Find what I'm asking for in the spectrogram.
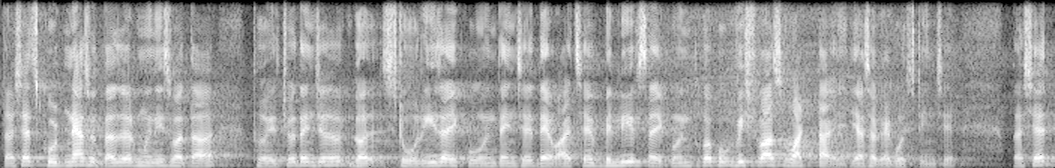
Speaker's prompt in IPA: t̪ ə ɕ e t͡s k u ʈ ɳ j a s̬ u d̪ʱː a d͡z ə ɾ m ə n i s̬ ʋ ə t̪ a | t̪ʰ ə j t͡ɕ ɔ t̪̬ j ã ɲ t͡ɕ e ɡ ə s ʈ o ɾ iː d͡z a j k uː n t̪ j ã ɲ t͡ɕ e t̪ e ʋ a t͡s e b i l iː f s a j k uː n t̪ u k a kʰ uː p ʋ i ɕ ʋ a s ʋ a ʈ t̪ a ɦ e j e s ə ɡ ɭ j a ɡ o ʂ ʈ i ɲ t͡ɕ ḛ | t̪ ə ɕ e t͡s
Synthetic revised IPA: t̪ ə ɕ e t͡s k u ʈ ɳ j a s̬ u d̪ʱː a d͡z ə ɾ m ə n i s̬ ʋ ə t̪ a | t̪ʰ ə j t͡ɕ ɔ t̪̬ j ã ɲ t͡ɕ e ɡ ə s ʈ o ɾ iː d͡z a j k uː n t̪ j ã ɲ t͡ɕ e d̪ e ʋ a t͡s e b i l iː f s a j k uː n t̪ u k a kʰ uː p ʋ i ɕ ʋ a s ʋ a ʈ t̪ a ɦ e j a s ə ɡ ɭ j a ɡ o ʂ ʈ i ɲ t͡ɕ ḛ | t̪ ə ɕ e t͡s

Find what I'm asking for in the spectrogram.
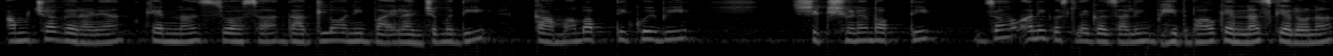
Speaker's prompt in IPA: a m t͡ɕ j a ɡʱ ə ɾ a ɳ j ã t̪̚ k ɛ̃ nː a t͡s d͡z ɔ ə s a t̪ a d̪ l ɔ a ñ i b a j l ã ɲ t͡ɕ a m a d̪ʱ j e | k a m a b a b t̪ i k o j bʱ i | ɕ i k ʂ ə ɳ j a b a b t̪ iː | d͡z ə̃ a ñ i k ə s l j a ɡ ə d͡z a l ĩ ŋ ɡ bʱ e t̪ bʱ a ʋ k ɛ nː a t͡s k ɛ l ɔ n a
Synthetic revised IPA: a m t͡ɕ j a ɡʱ ə ɾ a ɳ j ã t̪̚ k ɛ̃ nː a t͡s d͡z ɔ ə s a d̪ a d̪ l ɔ a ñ i b a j l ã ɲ t͡ɕ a m ə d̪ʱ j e | k a m a b a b t̪ i k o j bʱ i | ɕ i k ʂ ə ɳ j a b a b t̪ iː | d͡z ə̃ a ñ i k ə s l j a ɡ ə d͡z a l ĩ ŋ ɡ bʱ e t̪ bʱ a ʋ k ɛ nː a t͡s k ɛ l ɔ n a

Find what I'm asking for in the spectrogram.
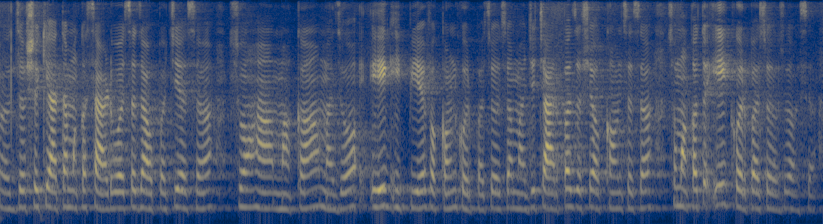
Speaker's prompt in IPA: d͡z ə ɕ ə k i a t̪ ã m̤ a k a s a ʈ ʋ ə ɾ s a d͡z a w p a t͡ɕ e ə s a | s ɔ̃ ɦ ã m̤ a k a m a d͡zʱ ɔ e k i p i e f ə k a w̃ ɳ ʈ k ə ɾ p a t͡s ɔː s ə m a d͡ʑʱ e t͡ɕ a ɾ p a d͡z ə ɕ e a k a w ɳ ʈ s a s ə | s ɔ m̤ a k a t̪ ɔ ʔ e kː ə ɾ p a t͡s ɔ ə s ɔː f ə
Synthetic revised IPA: d͡z ə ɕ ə k i a t̪ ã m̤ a k a s a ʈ ʋ ə ɾ s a d͡z a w p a t͡ɕ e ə s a | s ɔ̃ ɦ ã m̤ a k a m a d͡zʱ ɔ e k i p i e f ə k a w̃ ɳ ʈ k ə ɾ p a t͡s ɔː s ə m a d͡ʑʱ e t͡ɕ a ɾ p a d͡z ə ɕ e ə k a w ɳ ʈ s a s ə | s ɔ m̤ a k a t̪ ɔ ʔ e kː ə ɾ p a t͡s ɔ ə s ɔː s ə

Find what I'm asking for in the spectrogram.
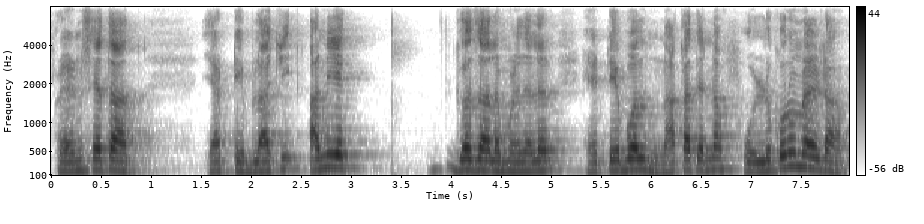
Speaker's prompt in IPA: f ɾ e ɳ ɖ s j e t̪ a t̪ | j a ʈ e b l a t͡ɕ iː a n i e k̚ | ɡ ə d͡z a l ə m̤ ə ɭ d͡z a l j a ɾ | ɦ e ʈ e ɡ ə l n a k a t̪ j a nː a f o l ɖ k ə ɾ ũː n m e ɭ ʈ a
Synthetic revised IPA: f ɾ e ɳ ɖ s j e t̪ a t̪ | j a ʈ e b l a t͡ɕ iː a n i e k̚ | ɡ ə d͡z a l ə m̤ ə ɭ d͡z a l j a ɾ | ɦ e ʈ e b ə l n a k a t̪ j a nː a f o l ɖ k ə ɾ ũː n m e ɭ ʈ a

